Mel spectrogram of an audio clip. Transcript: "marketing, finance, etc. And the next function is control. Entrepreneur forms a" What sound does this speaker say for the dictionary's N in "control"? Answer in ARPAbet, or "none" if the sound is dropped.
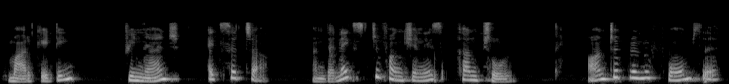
N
